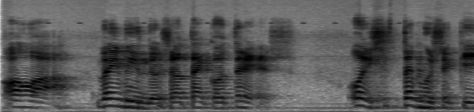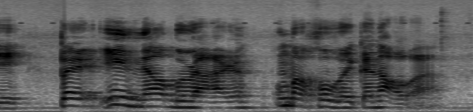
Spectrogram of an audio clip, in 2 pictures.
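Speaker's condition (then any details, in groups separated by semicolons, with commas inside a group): Cerebral palsy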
